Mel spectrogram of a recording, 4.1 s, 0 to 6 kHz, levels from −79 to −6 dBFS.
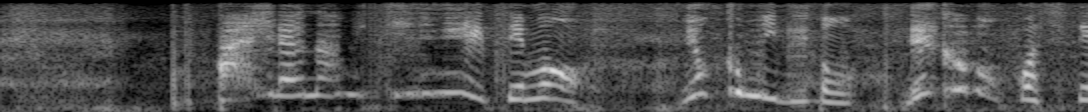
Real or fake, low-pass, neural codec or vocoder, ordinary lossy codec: fake; 5.4 kHz; codec, 16 kHz, 0.8 kbps, ZipCodec; none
